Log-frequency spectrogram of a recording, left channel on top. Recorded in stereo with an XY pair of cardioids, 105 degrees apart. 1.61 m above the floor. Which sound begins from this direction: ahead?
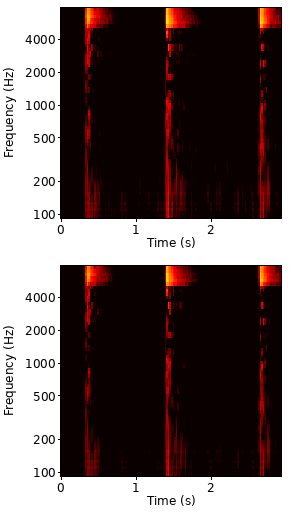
Hammering, at 0.3 s.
